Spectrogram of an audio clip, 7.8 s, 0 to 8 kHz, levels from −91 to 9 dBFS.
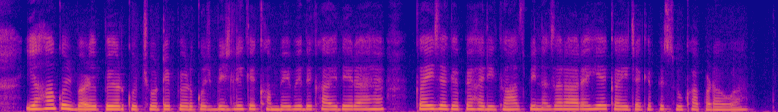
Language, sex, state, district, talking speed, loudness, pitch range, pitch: Hindi, female, Jharkhand, Sahebganj, 245 wpm, -27 LUFS, 225-235 Hz, 230 Hz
